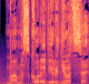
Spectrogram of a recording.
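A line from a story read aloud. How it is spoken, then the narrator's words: Quick. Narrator (Russian): быстро произнесла она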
